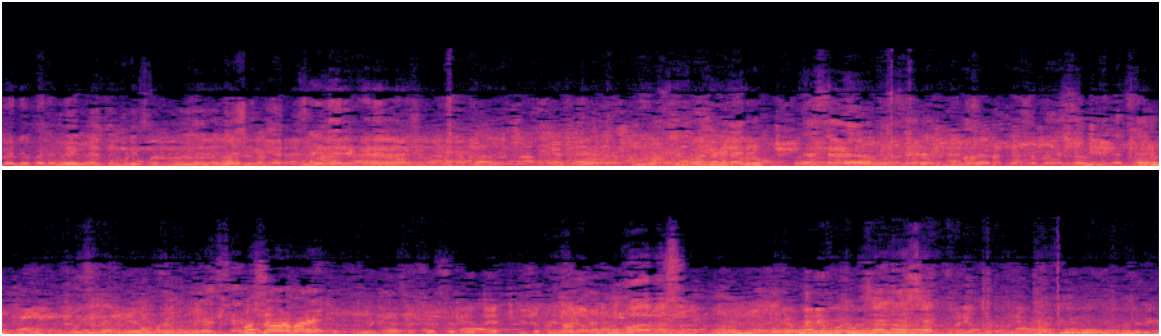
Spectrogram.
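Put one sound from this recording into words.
A crowd of men shout and chant loudly outdoors.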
